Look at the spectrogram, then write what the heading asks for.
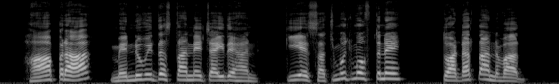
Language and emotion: Punjabi, happy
